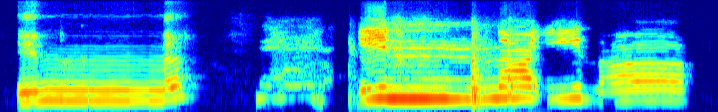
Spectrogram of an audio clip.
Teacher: This noon carries a fatha, just 1 second. The 2 seconds is going to be spent on the n sound, okay, for the noon. But then when we do the na, it's just for 1 second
